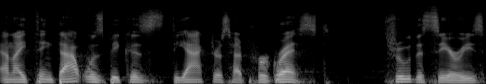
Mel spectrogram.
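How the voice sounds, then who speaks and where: A man with a Kerry accent speaks at a moderate pace in a fairly low, flat monotone. The recording is very clean with a silent background and a dry, close sound with no echo. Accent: Irish (Kerry). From Ireland, County Kerry. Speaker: actor. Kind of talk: interview on stage. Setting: stage with audience.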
